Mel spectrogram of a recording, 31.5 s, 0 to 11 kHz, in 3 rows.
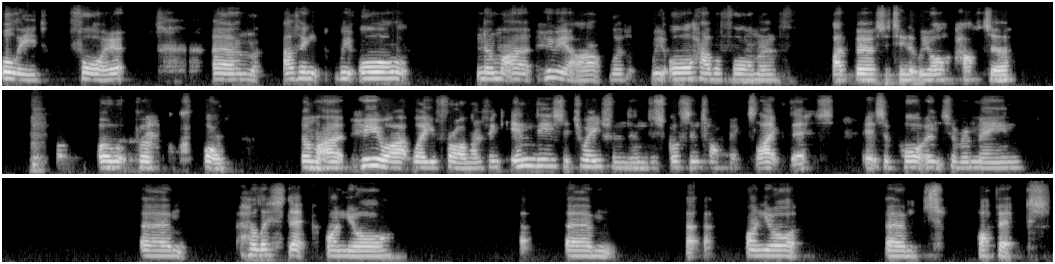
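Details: Adult woman with a stammer since early childhood that began affecting her around age 13–14, at the move to high school; she has blocks and anticipation before speaking: stammering (stuttering).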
